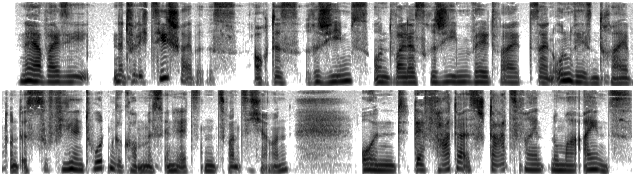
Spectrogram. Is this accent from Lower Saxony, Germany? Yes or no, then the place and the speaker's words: yes; Hanover, Lower Saxony, Germany; ich komme aus Hannover-Linden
